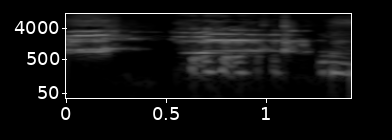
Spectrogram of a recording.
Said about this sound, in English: Is that the chicken in Minecraft or is it? No, that's an actual chicken. Oh, that's an actual chicken.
